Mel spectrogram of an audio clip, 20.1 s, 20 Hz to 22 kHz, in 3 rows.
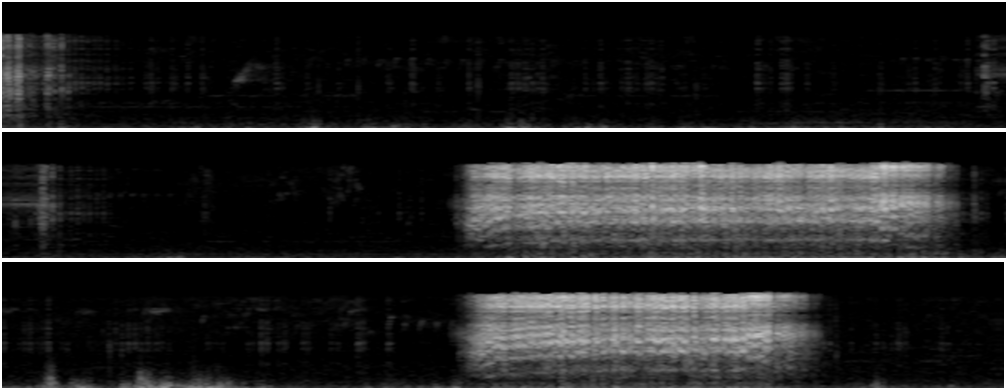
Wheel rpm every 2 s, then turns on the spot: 10, 0, 0, 0, 40, 150, 20, 10, 120, 10.
none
